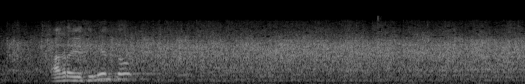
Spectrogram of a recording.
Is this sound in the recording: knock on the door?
no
